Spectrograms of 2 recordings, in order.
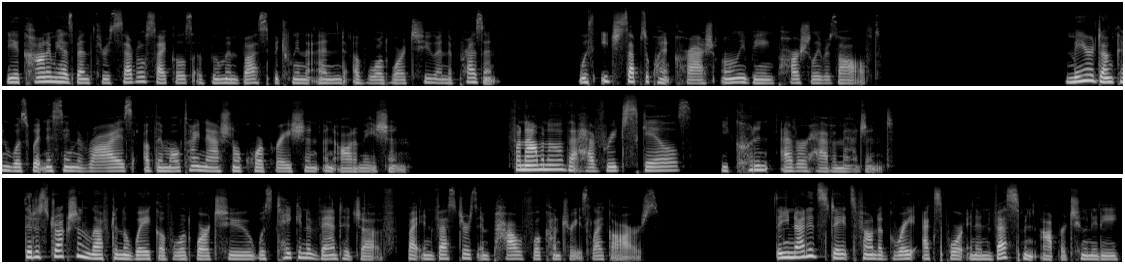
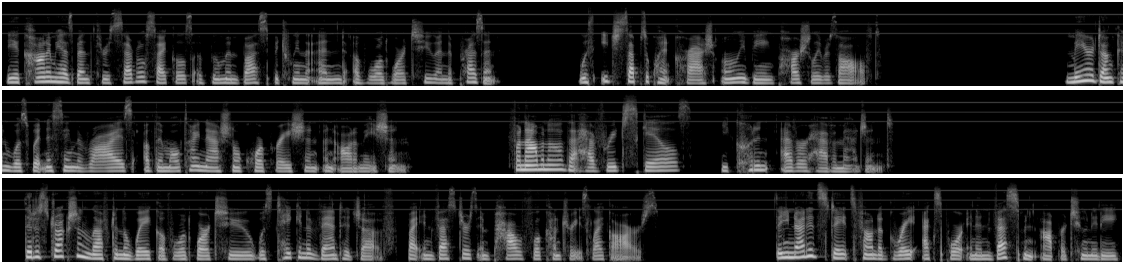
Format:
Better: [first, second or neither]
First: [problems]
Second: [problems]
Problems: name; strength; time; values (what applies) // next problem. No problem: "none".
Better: first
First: none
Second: high-pitched whine; faint; throughout; 12 kHz, 20 dB below the speech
